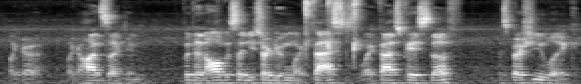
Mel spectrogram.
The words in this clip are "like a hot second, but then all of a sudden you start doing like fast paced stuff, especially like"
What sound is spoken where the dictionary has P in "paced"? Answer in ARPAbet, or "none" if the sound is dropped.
P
